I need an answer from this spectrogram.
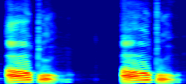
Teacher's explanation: এই তটা কলকলার হরফ ধাক্কা দিয়ে পড়তে হবে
